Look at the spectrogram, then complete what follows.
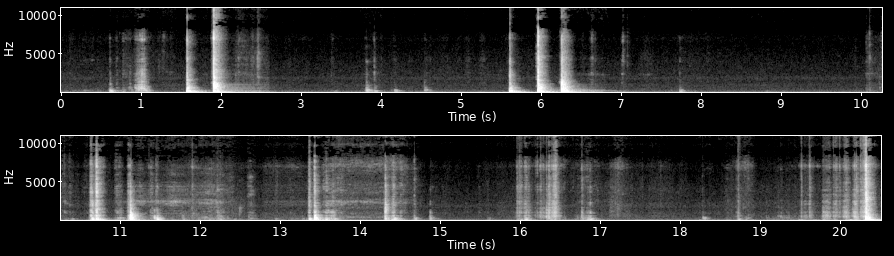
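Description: Mallet striking a wood chisel as it chops out a shallow recess in plywood: sharp knocks in groups of two or three every few seconds, with a single knock near the end.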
